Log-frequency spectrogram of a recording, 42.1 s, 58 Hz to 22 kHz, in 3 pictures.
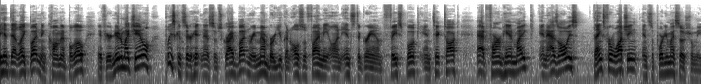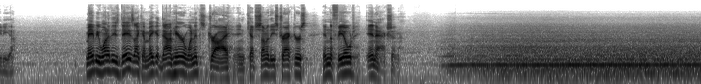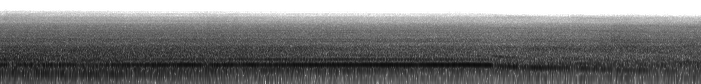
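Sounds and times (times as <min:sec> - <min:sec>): drone hovering hum: 0:22.5 - 0:42.0.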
